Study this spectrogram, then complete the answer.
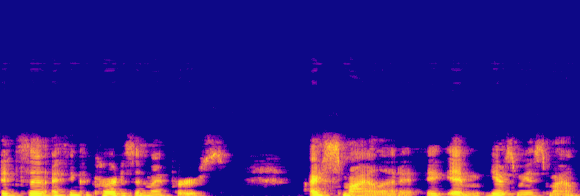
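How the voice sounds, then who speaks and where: A woman's medium-pitched voice with vocal fry, monotone, flat intonation and a fairly quick pace. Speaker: knitting podcast host. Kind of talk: casual video podcast chat.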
